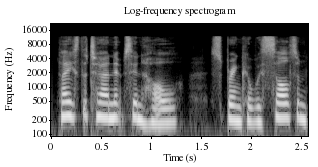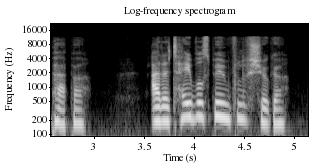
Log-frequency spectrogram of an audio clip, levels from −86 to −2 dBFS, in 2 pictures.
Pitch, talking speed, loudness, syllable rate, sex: 200 Hz, 175 wpm, -20 LUFS, 5.8 syllables/s, female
